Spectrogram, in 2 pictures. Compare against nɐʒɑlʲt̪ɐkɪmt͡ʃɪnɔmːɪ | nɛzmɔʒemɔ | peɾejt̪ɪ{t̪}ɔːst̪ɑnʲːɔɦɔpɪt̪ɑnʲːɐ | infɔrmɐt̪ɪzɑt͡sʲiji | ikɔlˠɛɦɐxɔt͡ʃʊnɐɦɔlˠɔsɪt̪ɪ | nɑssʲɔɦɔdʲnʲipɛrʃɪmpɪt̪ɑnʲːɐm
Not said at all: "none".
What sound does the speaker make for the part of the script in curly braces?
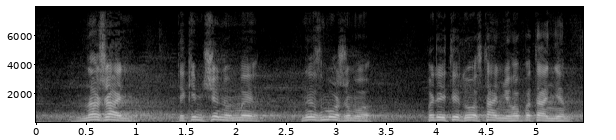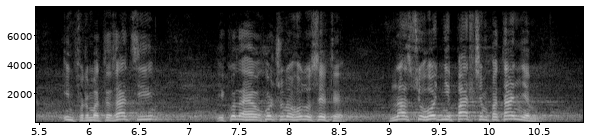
d̪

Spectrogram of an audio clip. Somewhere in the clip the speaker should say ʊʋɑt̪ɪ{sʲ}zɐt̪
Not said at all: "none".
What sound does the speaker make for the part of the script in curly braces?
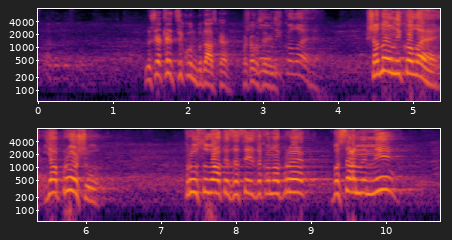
none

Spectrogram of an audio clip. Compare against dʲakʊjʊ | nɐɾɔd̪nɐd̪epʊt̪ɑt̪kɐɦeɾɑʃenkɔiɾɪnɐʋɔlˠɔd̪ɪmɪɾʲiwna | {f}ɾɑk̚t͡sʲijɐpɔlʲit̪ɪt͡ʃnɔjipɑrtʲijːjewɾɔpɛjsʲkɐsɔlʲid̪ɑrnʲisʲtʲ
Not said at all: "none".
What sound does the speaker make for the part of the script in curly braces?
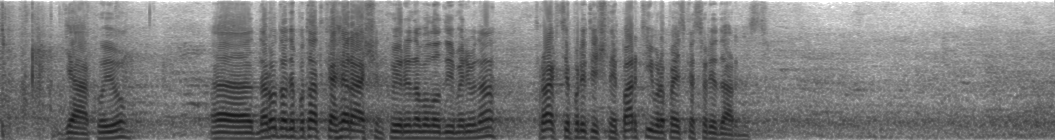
f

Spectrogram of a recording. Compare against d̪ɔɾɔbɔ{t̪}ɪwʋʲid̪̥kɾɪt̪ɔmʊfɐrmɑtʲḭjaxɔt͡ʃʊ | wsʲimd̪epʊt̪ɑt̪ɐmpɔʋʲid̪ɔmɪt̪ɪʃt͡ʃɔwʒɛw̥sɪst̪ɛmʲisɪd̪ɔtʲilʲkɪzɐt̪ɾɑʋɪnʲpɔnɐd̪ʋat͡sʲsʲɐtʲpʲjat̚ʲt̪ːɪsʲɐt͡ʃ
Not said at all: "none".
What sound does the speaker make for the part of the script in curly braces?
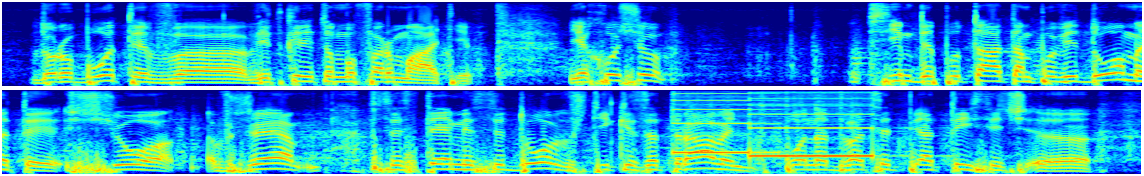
t̪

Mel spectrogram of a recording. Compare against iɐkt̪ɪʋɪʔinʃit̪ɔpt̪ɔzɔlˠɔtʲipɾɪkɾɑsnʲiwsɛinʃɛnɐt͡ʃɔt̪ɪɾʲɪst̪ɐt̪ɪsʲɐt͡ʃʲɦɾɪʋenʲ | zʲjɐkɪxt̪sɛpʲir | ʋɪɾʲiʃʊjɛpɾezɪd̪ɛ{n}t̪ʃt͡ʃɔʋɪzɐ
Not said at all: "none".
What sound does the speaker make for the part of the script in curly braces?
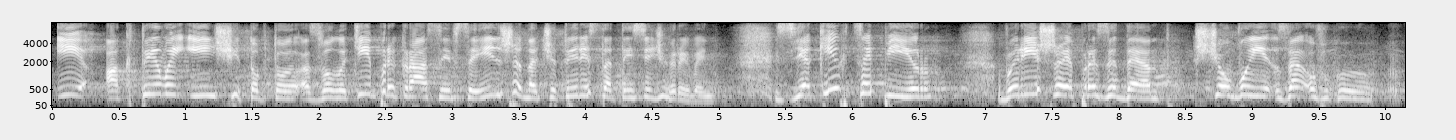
n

